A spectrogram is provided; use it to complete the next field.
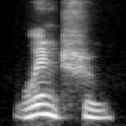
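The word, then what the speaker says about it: wentru: Peñi, cuando leamos esta consonante no es igual que el castellano, ya es tr. Entonces, en vez de decir when true, vamos a decir when true. When true. Went true.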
